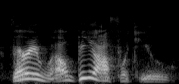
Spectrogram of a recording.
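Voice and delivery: loud, gruff troll dismissal; roaring troll. A narrator's reading. Troll lets the second goat go, loud and gruff. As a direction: send them off with a troll's roar. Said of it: "roared the troll".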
